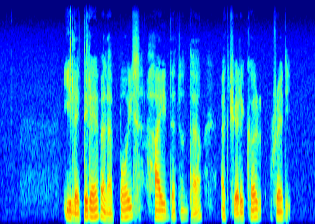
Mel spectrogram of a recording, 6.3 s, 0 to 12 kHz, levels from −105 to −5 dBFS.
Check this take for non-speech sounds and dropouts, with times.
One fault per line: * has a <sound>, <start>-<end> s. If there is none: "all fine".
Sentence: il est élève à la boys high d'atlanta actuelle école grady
all fine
